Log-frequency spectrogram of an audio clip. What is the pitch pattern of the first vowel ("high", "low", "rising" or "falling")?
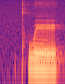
low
